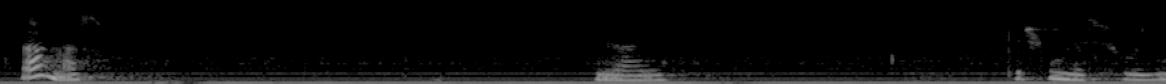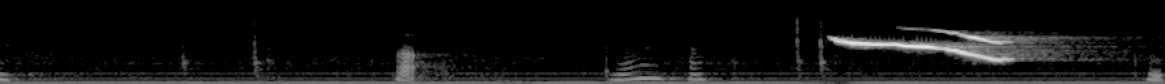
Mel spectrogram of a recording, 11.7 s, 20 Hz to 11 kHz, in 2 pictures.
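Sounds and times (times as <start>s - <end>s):
speech: 0.2s - 0.6s, 3.0s - 3.5s, 5.1s - 6.1s, 7.8s - 8.1s, 8.9s - 9.5s
bird song of a local dialect variant: 10.0s - 11.3s.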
